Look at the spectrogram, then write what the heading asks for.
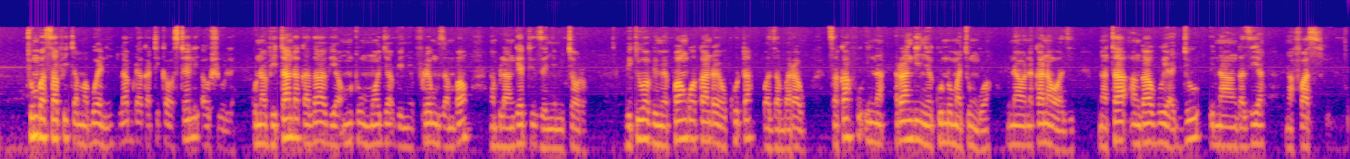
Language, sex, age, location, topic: Swahili, male, 25-35, Nairobi, education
